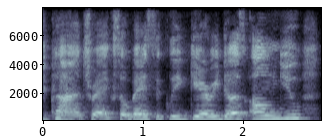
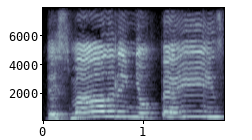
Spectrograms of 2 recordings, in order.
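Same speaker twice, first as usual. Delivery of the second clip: mock sweet; 8 semitones higher, slower than usual. Mocking gossiping moms.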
